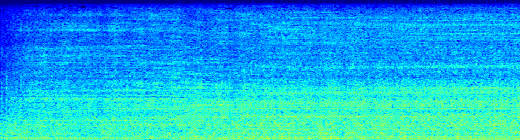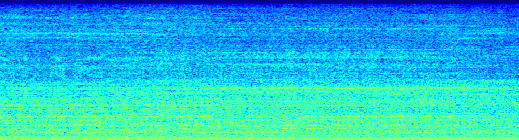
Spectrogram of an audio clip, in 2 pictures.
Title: Cummins Cold Start Whining Noise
